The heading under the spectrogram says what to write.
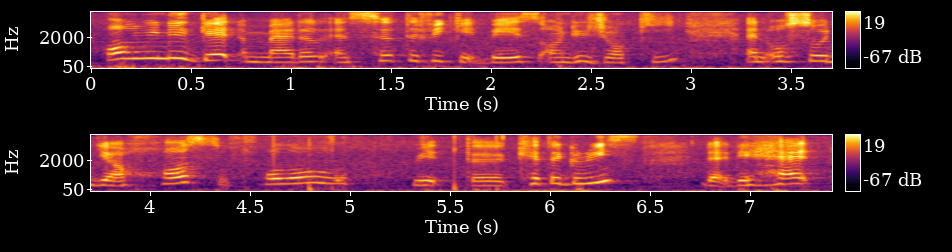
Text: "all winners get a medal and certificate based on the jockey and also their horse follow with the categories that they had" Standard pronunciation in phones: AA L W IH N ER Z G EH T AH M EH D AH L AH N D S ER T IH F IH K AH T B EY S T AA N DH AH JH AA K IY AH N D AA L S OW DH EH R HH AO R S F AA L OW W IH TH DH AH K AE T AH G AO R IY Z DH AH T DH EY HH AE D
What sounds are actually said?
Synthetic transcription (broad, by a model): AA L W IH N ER G EH T AH M EH D AH L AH N S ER T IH F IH K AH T B EY S AA N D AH JH AA K IY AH N AA L S OW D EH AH HH AO S F AA L OW W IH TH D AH K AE T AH G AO R IY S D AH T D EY HH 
